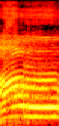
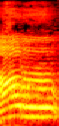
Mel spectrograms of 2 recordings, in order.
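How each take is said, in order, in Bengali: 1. শেষের র-এর শব্দ চাপ দিয়ে ধরে রাখা হয়। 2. শেষের র-এর শব্দ চাপ দিয়ে ধরে রাখা হয়।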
